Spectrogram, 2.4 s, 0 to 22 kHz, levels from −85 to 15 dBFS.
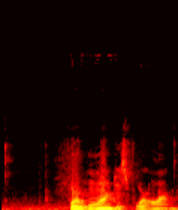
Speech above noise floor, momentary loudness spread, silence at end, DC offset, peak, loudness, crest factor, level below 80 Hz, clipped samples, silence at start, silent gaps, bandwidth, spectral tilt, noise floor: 32 dB; 10 LU; 0 s; under 0.1%; -2 dBFS; -15 LUFS; 16 dB; -44 dBFS; under 0.1%; 0.95 s; none; 7 kHz; -8.5 dB/octave; -46 dBFS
